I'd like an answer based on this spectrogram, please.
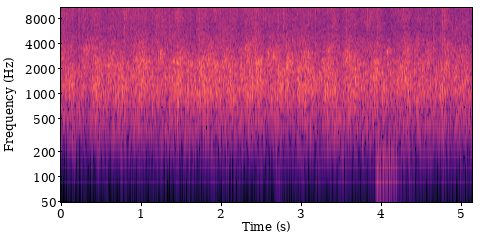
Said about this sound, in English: All right, stop clapping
